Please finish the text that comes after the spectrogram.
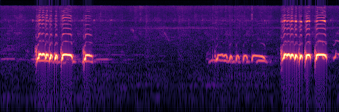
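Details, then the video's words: Local zebra dove singing, meant as a lure to get quiet doves to sing: soft, low, rolling coos broken into quick pulsed bursts, three phrases separated by short silences. "Perkutut lokal gacor suara cocok untuk pancingan semua jenis perkutut yang malas bunyi"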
